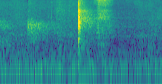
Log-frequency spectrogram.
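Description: A snooker cue strikes a ball with a sharp click.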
